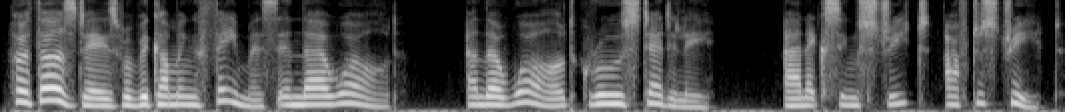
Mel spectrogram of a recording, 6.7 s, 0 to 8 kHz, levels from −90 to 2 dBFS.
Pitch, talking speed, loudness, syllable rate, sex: 215 Hz, 155 wpm, -18 LUFS, 4.8 syllables/s, female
